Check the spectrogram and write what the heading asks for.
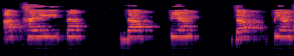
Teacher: తత్థంలో రెండో థ. థేకి అది మహాప్రాణాక్షరం ఒత్తి పలుకుతాము. థేకి ఐకారం ఉందండి.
